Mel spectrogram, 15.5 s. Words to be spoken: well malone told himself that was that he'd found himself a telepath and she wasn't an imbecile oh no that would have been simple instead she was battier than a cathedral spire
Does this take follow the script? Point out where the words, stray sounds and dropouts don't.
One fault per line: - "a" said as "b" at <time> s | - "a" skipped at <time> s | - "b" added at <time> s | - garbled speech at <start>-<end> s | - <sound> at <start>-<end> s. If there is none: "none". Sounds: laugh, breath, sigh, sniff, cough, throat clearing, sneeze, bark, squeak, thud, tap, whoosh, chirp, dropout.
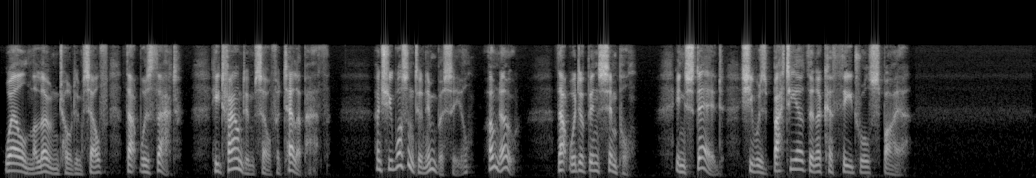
none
